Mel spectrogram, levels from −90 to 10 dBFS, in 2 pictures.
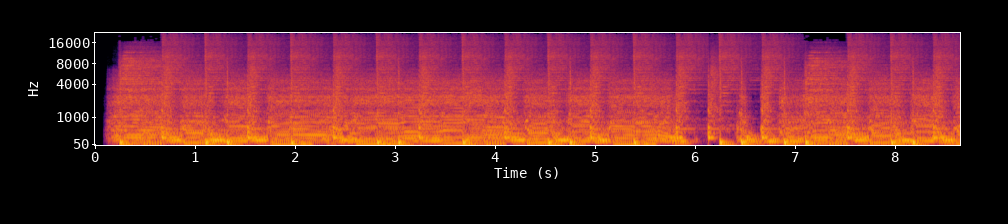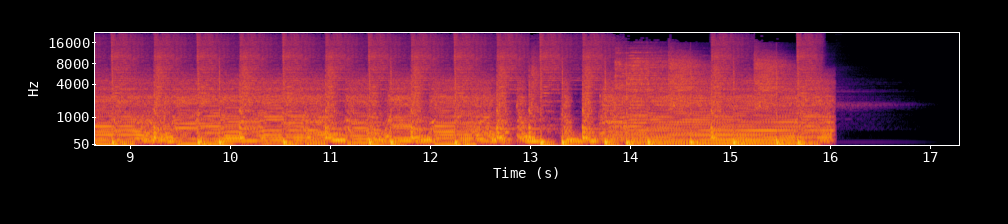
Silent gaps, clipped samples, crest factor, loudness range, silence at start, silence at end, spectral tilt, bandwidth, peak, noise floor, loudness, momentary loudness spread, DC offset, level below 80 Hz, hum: none; under 0.1%; 12 dB; 1 LU; 0.1 s; 1.25 s; -4.5 dB/octave; over 20 kHz; 0 dBFS; -68 dBFS; -13 LUFS; 2 LU; under 0.1%; -22 dBFS; none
